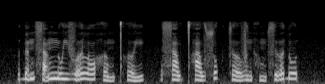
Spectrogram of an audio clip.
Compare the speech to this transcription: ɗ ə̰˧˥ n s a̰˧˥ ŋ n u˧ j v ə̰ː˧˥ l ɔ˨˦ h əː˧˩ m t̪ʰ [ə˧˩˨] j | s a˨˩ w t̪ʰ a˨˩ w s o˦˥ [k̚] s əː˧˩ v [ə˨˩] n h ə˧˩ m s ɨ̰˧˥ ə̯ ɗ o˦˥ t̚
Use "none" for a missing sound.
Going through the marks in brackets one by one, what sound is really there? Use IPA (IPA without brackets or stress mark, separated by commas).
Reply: ə˧˩˨, k̚, ə̰˧˨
